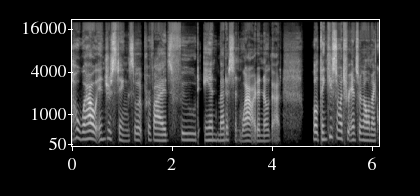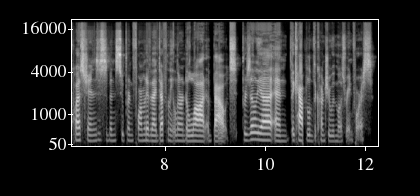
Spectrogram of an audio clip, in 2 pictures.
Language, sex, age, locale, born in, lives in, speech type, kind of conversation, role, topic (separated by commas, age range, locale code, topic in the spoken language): English, female, 18-19, en-US, United States, United States, read, expert-assistant, asker, What is the capital of the country with the most rainforests?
